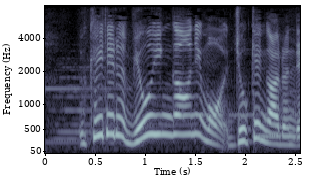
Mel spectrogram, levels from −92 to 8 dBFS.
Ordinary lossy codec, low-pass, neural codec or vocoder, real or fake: none; none; none; real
